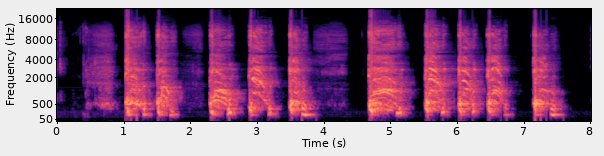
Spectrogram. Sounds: Cough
